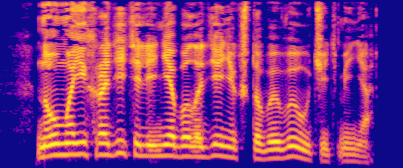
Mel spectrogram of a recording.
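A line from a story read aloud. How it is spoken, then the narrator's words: Sighing. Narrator (Russian): вздохнул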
